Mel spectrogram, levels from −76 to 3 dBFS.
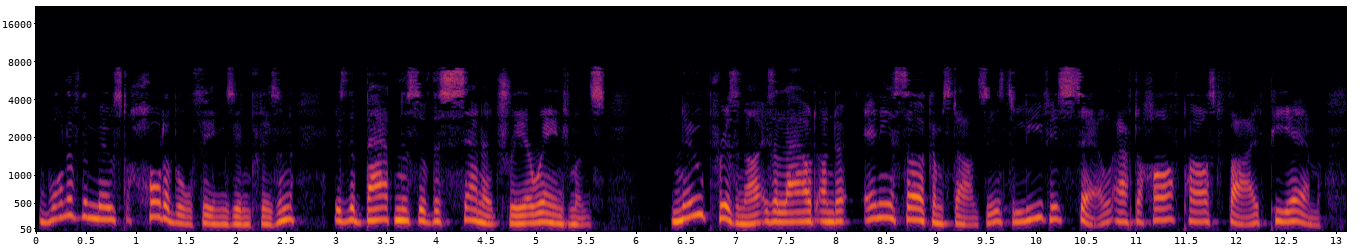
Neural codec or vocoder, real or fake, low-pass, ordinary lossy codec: none; real; 7.2 kHz; MP3, 32 kbps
